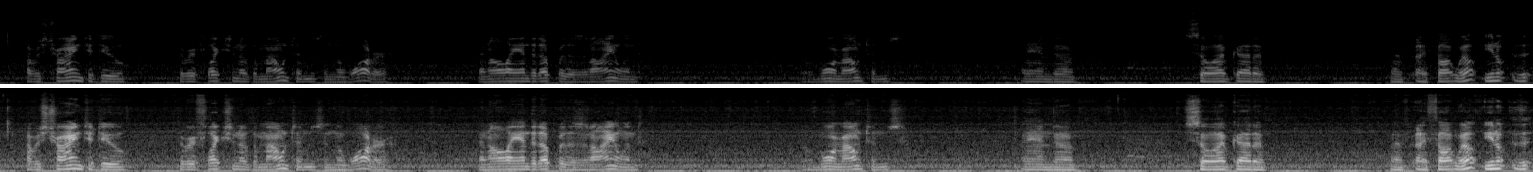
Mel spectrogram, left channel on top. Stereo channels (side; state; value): left; quieter; 22.6 dB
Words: I was trying to do the reflection of the mountains in the water, and all I ended up with is an island of more mountains. And so I've got to. I thought, well, you know,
